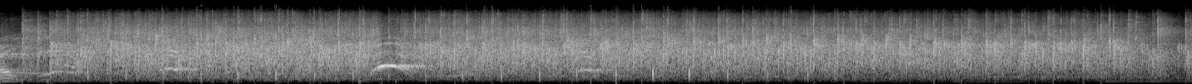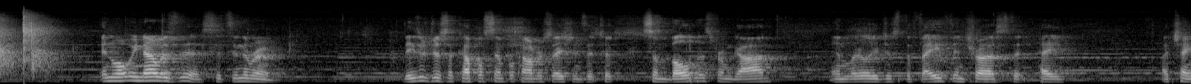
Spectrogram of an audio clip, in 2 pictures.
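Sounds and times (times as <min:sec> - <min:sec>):
audience applause: 0:00.0 - 0:12.6
speech: 0:13.0 - 0:14.8, 0:16.0 - 0:22.7, 0:23.5 - 0:23.8.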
